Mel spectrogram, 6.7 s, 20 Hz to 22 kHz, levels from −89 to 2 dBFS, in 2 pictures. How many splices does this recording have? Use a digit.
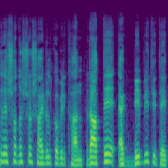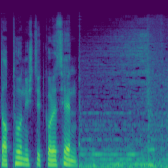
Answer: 1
